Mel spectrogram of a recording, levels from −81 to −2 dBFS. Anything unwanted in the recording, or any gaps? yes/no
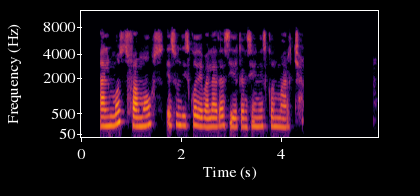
no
